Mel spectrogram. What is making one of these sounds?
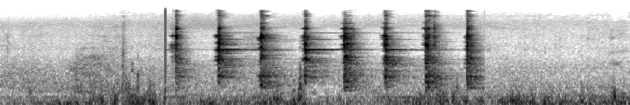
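Metal hardware clanks and clicks against a steel tower bracket.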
